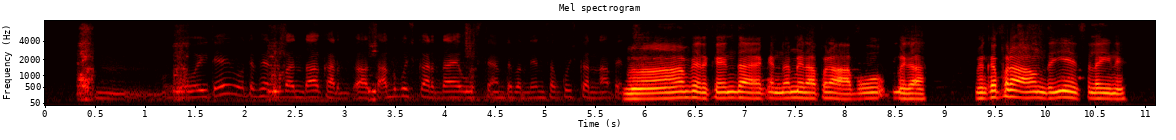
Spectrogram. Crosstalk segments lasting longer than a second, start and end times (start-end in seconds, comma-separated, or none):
none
